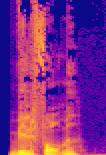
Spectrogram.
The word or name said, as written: velformet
